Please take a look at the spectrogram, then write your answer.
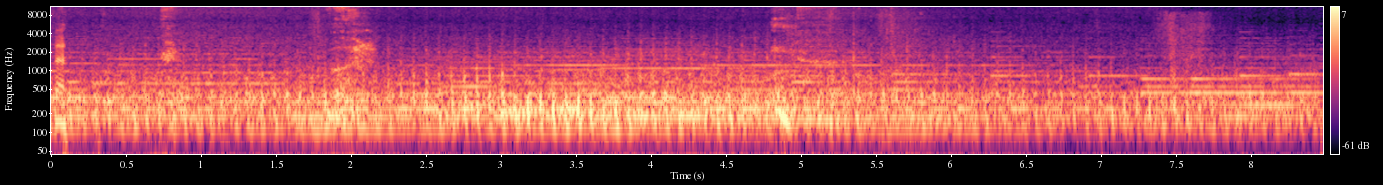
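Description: In Final Fantasy VII Rebirth, Shinra aircraft hover overhead with a continuous whirring engine drone under game music and ambience, while a voice speaks briefly over the scene.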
